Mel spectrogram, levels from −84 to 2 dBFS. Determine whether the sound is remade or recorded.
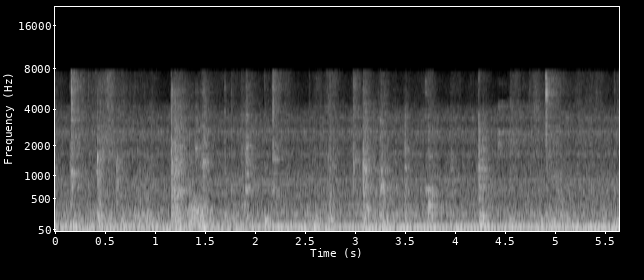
recorded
